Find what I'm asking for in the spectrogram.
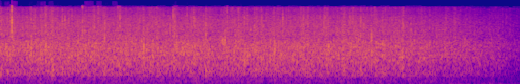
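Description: An audience at a Tamil New Year special debate show breaks into loud, dense applause that holds steady, then begins to fade at the end.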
